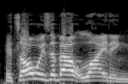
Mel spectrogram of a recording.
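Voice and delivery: high, loud exasperated shout. A narrator's reading. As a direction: yell it out in frustration. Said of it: "shouted Hal".

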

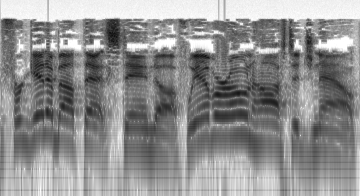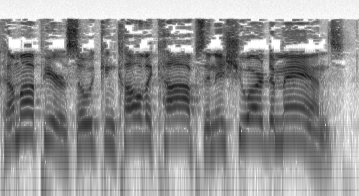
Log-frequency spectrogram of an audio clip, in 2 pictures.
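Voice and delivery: high, exasperated yell through gritted teeth; annoyed shout. A narrator's reading. Gunman orders his partner upstairs, annoyed shouting. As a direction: shout impatiently to someone in another room. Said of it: "gritted his teeth in annoyance and shouted".

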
